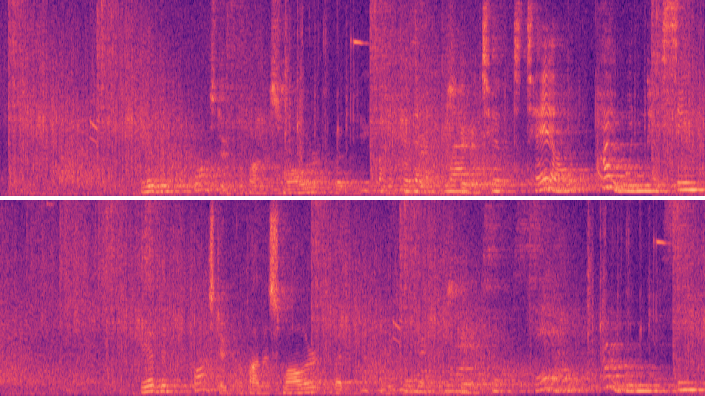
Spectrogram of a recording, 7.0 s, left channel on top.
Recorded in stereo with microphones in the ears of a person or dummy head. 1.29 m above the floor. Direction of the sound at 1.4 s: 85° right.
